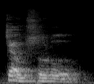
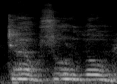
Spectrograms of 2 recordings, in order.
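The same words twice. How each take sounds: First: It is said calmly, without shouting. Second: It is said loudly, like an exclamation.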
